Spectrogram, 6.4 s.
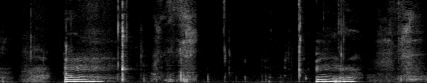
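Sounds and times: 
drawn-out low humming vocal sounds: 1.0 - 1.8, 4.7 - 5.5
person chewing and tasting ice: 3.3 - 4.7.

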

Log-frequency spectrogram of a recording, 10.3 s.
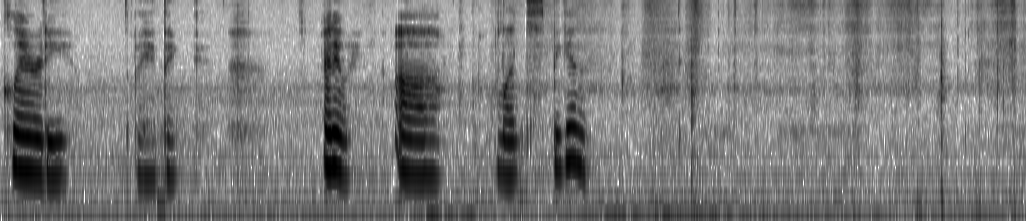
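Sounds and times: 
speech: 0.1 - 2.4, 3.2 - 6.0
large cards being shuffled: 6.8 - 10.2.

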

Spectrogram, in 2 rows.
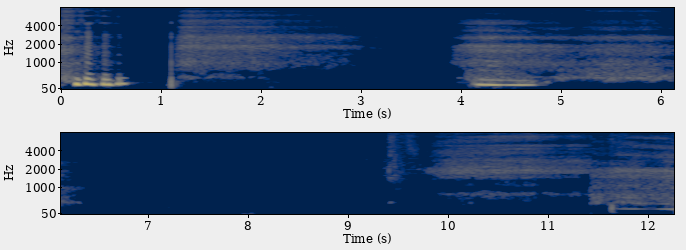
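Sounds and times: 
close breathing: 1.1 - 3.2, 4.0 - 6.4, 9.4 - 12.2.

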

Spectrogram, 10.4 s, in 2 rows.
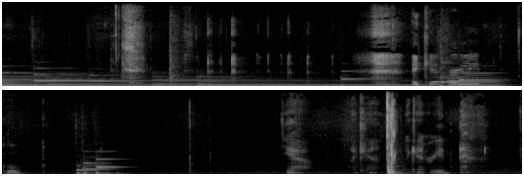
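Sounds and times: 
piano: 0.0 - 6.6.

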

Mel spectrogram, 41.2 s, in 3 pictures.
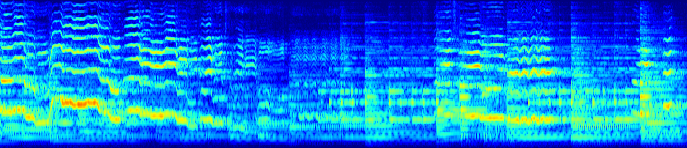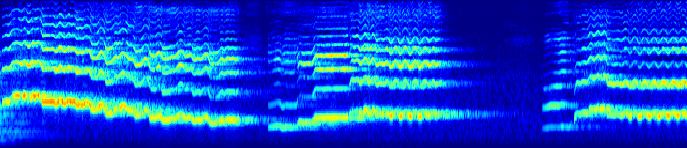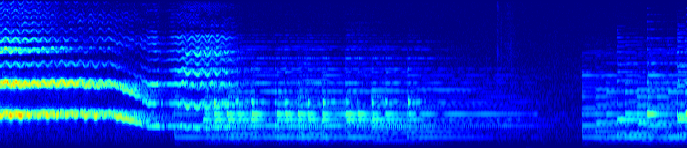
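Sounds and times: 
woman singing coloratura opera aria: 0.0 - 7.2, 8.5 - 11.4, 12.4 - 23.4, 24.6 - 32.4.

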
